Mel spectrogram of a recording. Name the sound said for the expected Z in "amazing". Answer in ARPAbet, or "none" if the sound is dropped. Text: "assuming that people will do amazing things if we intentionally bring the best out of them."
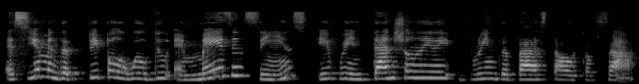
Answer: Z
